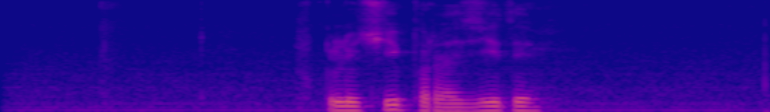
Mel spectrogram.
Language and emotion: Russian, neutral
